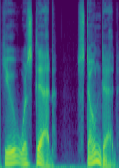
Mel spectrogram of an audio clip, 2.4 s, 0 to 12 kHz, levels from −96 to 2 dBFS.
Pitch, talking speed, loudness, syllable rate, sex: 105 Hz, 125 wpm, -16 LUFS, 3.1 syllables/s, male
